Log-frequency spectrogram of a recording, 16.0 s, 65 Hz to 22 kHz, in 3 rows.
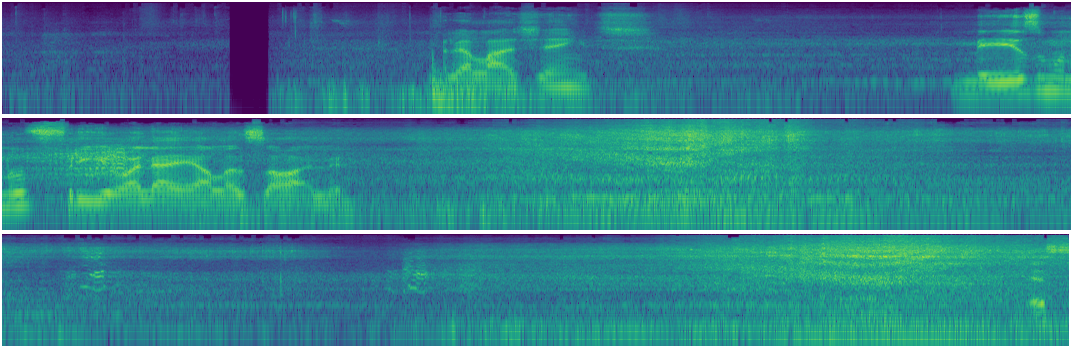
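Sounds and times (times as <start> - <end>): tyres hissing on wet street: 7.2 - 16.0.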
